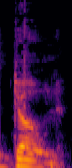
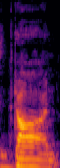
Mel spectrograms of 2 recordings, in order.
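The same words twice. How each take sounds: First: The name is pronounced the Japanese way. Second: The name is pronounced the common English way. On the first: The speaker calls it right. "I'm going to go off the Japanese pronunciation" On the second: The speaker calls it wrong. "like a lot of people do"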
